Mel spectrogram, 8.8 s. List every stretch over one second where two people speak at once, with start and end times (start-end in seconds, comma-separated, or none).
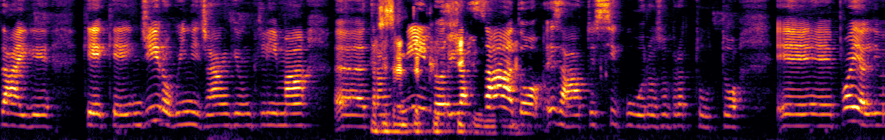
3.7-5.5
